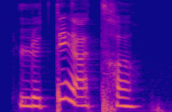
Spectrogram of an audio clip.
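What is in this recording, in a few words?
"Le theatre", French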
